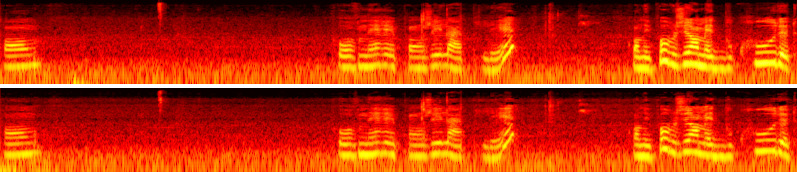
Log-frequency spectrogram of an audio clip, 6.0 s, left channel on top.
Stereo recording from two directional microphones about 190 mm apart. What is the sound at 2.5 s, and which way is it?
Speech, 35° left (ahead or behind).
